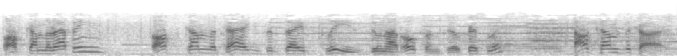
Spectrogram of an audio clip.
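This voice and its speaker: A man's voice: fairly high pitch, very animated, measured pace, over music. Guy announcer, old radio, polished n earnest, lilting up and down, tinny. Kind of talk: scripted 1930s sponsor message. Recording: tinny, hissy vintage radio broadcast.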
